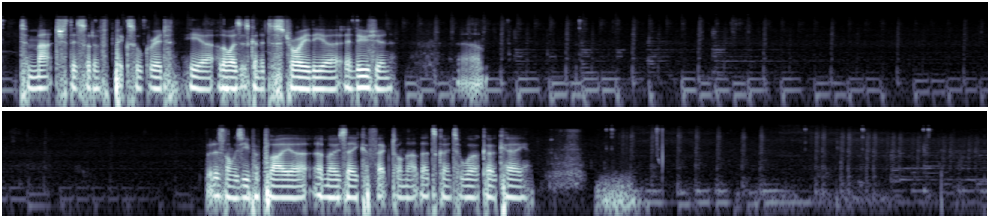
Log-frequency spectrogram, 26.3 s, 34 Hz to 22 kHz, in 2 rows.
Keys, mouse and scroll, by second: 4.6 click, 8.0 space, 17.4 space, 19.8 space, 21.2 click, 22.4-22.8 scroll down 1, 23.8-25.4 drag.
